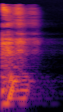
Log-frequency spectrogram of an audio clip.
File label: confused, voicepack; smite; jorm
